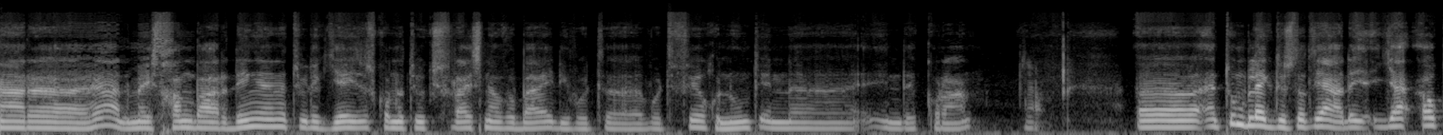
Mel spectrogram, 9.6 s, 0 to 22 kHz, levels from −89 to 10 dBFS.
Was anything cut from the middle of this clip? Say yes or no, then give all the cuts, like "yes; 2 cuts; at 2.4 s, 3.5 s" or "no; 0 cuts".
no; 0 cuts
